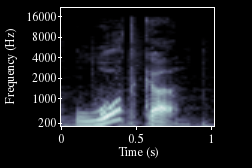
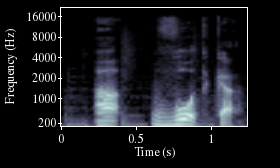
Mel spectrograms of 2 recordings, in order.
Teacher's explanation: это когда звук л заменяют на звук в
